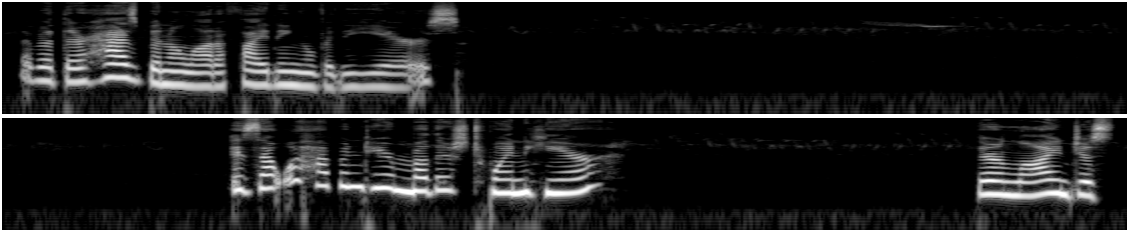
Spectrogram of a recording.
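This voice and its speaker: A woman's voice: high-pitched, dry recording. A woman acting in an intimate audio roleplay as an anxious, tender young woman from a family of hunters, speaking earnestly and hesitantly. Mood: curious, thoughtful.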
